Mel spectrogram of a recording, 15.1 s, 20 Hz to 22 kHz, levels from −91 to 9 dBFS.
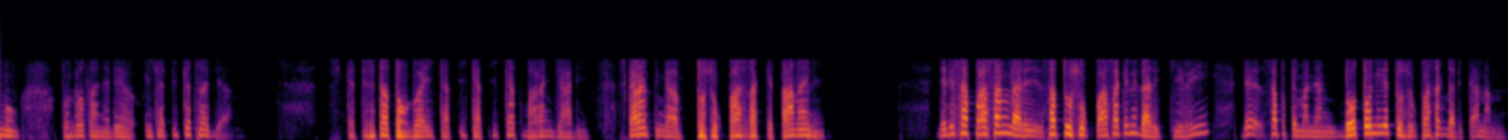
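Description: At 8.06 to 8.09 s the speech shows VoIP packet loss concealed by the speech codec. About 20 ms of audio went missing, which points to a single lost frame, and the Speex decoder filled the gap by repeating its last pitch and filter settings at reduced gain. The result is a short stretched patch with a dip in level, and the voice takes a few tens of milliseconds to regain its normal clarity after the gap.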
